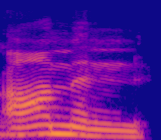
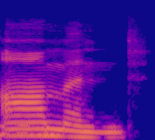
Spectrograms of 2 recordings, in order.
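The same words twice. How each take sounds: First: The word is said without a final D sound. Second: The word is said without an L sound. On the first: "without the D at the end" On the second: "Almond with no L"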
